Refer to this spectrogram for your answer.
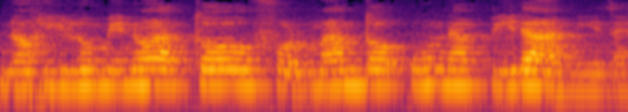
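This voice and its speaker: Over noticeable background noise and audible room echo, a woman with an Argentine accent speaks in a fairly high pitch with monotone, flat intonation. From Argentina, Santa Fe province. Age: 60s. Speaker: UFO contact witness. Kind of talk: interview testimony. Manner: hesitant with many fillers.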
